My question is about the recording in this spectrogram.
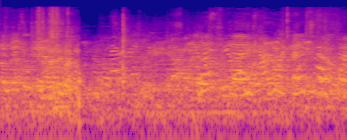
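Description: Voices and background chatter of people talking in a busy bar room, with one sharp click about a second and a half in.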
